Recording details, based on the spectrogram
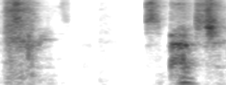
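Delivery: whispered into the mic. A speaker suggesting an episode intro demonstrates it; whispering into the mic. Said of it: "do like the whispers into the mic".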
